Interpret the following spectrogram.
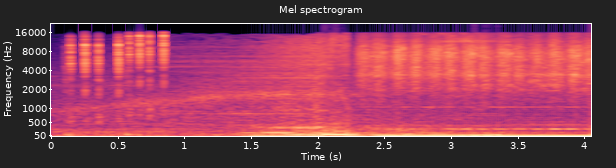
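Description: Intro sound effect of toy plastic bricks snapping together: a rapid run of sharp clicks in the first second. After that comes a rising swell into a loud, deep, bass-heavy music hit that holds.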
